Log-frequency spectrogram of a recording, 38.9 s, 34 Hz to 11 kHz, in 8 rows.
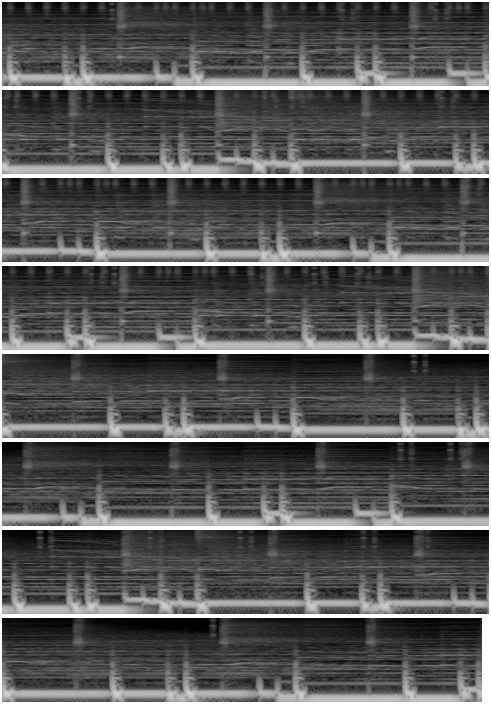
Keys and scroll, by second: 6.3 ctrl+z, 8.3 ctrl+0, 16.2 ctrl++, 24.6 ctrl+0, 26.5 ctrl++, 37.1 ctrl+0.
